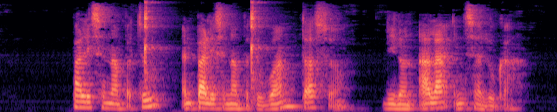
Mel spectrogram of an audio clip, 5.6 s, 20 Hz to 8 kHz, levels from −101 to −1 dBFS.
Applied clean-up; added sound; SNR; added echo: none; Cutlery, silverware; 3 dB; none.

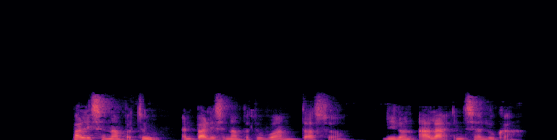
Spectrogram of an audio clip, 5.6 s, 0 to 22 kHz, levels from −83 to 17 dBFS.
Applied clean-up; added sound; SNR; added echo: neural mask model DeepFilterNet 3.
